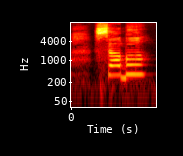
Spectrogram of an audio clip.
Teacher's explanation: سبع با حروف قلقلہ میں سے ساکن حالت میں آ رہا ہے تو اس لیے ہم سب با کی آواز کو پلٹا کر واپس لے کر آئیں گے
